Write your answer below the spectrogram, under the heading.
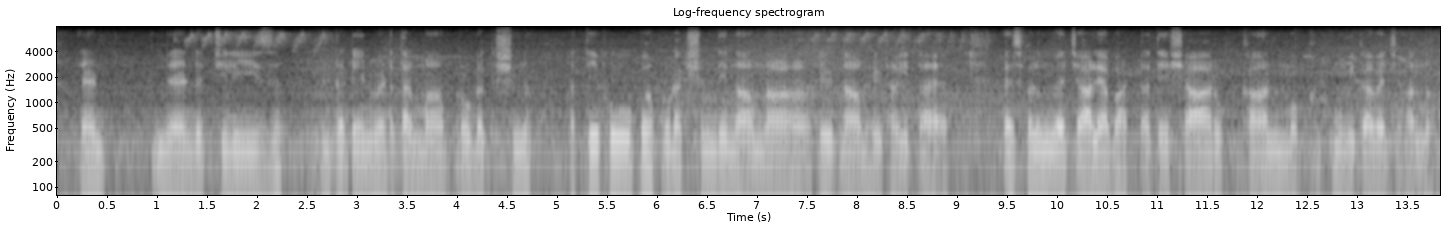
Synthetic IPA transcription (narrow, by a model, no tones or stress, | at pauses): ɾɛ | ɾɛ̃ɳɖt͡ʃɪliːz | ɪ̃ɳʈəɾʈeːnmɛ̃ɳʈt̪əɾmãːpɾoːɖəkʃən | ət̪eːpʰoːppɾoːɖəkʃənd̪eːnaːmnː | naːmɦeːʈʰãːkiːt̪ːaːɦɛː | ɪspʰɪlmʋɪt͡ʃaːljaːbʱəʈət̪eːʃaːɾʊkʰːaːnmʊkʰbuːmikaːʋɪt͡ʃɦən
